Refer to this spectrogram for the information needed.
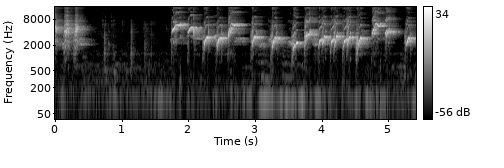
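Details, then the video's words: Challenging song of a captive greater green leafbird, hard and loud, aimed at provoking rival leafbirds. A brief opening burst, a quiet gap, then a steady stream of sharp, falling whistled notes. "CUCAK IJO GACOR NGEPLONG DAN TEMBAKAN KASAR NGAJAK IJO LAIN TARUNG"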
